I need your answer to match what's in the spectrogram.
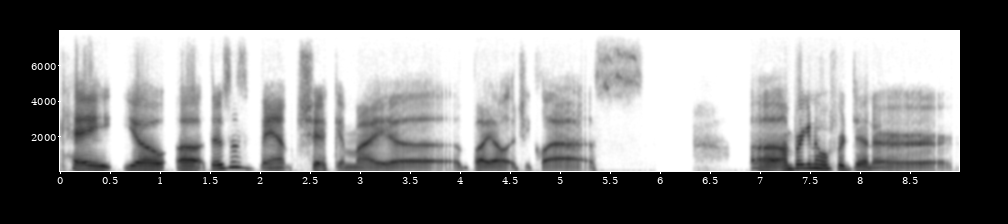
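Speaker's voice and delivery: surfer dude. Retold or imitated. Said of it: "does Edward talk like a surfer dude".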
